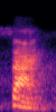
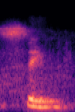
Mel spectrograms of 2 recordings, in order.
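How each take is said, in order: First: The vowel sounds like the one in 'sank'. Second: The vowel sounds like the one in 'sink'. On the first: The speaker calls it right. "it's sank" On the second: The speaker calls it wrong. "Number five is not sink"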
